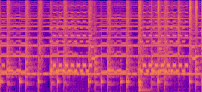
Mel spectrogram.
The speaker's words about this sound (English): Oh, my other phone's ringing.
